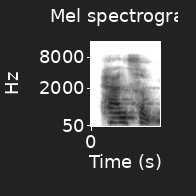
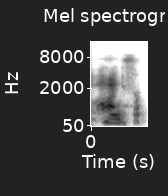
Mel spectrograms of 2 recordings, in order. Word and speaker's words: handsome: There are some words in which D is silent, but there is no fixed rule for them, like sandwich, not sandwich, Wednesday, not Wednesday, handsome, not handsome.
